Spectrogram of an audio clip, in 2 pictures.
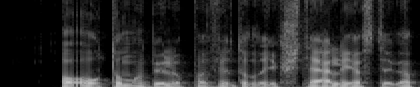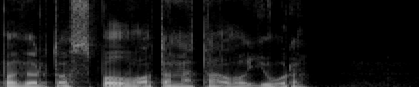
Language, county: Lithuanian, Klaipėda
